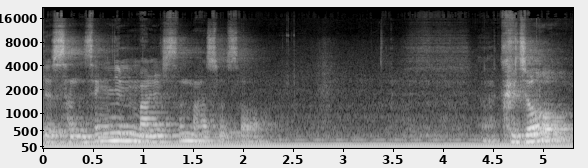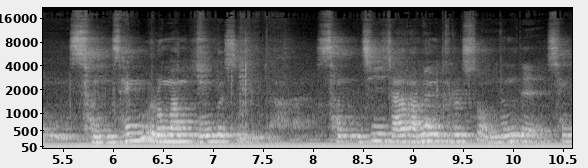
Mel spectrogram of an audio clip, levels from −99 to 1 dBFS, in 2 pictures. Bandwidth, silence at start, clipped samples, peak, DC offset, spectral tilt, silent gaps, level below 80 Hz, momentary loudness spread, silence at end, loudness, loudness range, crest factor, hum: 18.5 kHz; 0 s; under 0.1%; -2 dBFS; under 0.1%; -6.5 dB/octave; none; -22 dBFS; 11 LU; 0 s; -19 LUFS; 5 LU; 16 dB; 60 Hz at -45 dBFS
